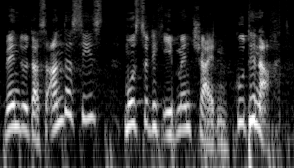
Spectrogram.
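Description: Male narrator doing a bright, raised-pitch young wife, sarcastic and scolding, storybook reading. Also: very animated, brisk, breathy edge, full character voice. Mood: stern. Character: sharp-tongued young wife and mother, sarcastic.

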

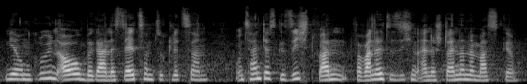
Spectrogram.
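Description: A woman reading a chapter of a novel aloud to a live audience at a fair stand, in steady storytelling. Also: on the high side, fairly quick, slight background noise. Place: book fair stand, indoors.

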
